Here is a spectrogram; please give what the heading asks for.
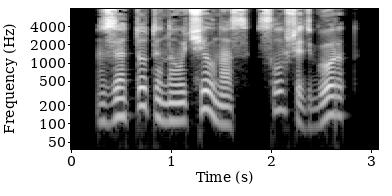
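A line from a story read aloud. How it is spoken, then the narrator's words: Quiet interjection. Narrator (Russian): тихонько вставила Карина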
